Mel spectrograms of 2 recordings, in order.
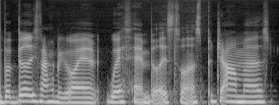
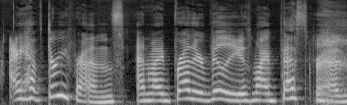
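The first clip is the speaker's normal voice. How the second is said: Georgie. Retold or imitated. Boy tells the clown about his friends, childlike. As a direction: lightly act a little boy proudly listing. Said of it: "he's very childlike".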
